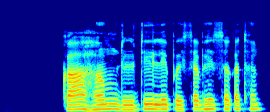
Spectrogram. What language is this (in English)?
Chhattisgarhi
